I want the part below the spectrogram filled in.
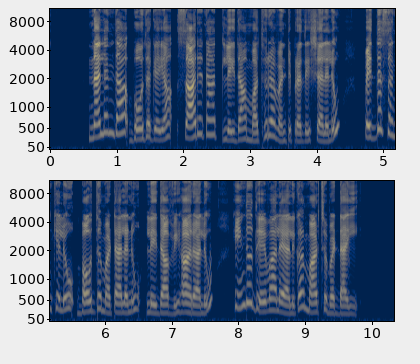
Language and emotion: Telugu, neutral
